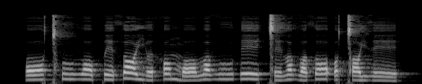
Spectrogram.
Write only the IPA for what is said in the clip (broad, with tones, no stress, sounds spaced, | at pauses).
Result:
ɔː˩˧ ǀʰ uː˧ β ɔ˧˩ p e˧˩ θ ɒː˥˧ j əː˩˧ h ɔ˥ m ɔː˩˧ β ɒ˥ v u˥ | eː˥˧ ǀ e˩˧ ð ɒ˥ v ɒ˩˧ θ ɔː˥ ʔ ɔ˧ ǀ ɒː˧ j ð eː˧˩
